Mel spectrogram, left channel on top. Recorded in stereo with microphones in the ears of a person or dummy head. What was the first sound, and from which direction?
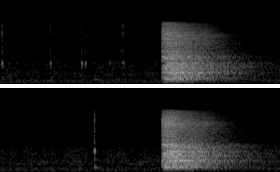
A gunshot, 5° right (ahead or behind).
